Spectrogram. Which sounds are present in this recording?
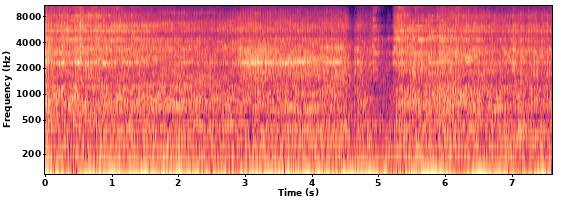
jackhammer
